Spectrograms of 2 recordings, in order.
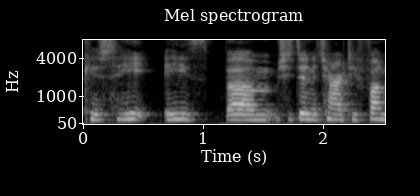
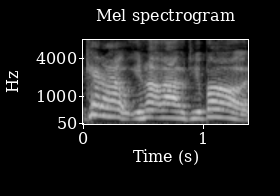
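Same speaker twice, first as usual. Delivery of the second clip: snappy, high, loud, yappy little chihuahua barking; 5 semitones higher, 8 dB louder than usual. Speaker recaps a scene of Jenny ordering Christina out: imitating yappy chihuahua barking. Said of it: "like a little chihuahua barking at her".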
